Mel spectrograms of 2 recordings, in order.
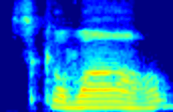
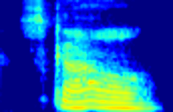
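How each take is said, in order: First: The name is split into two syllables. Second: The name is said as one syllable. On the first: The speaker calls it wrong. "I broke it up" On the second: The speaker calls it right. "it's actually Scowl"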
